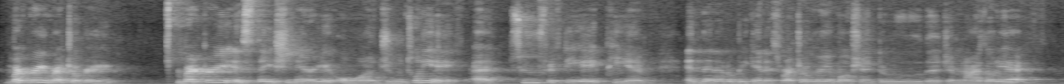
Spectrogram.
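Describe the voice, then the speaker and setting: An American woman speaks at a normal pace in a mellow, medium-pitched voice while offering an astrology forecast. Her lecture is casual and unscripted, chatty and prone to tangents. The room echoes, and there's faint noise behind her.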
